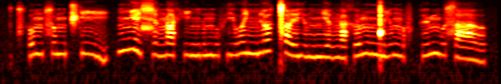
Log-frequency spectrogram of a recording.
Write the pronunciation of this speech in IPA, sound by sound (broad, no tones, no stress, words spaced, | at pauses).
t͡sʼomsumt͡ʃʼi | ɲeɕɐŋa xiŋɨmufjuɪ̯ ɲɵʊ̯ǀɐɪ̯ jɨmɲeə̯ŋax ɵm ŋ͡ǃiʊ̯ŋɐf kʉmusaʊ̯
